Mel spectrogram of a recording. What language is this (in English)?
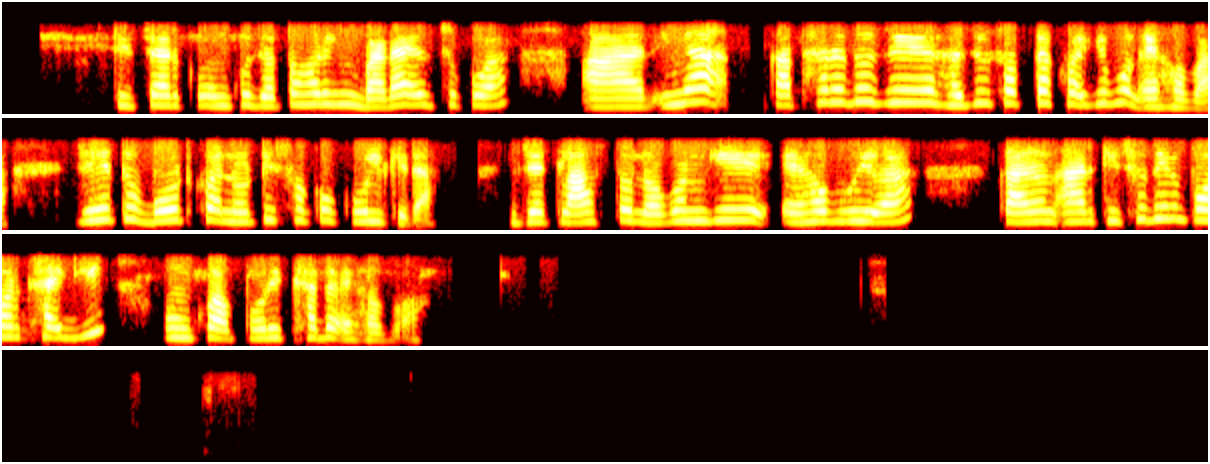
Santali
